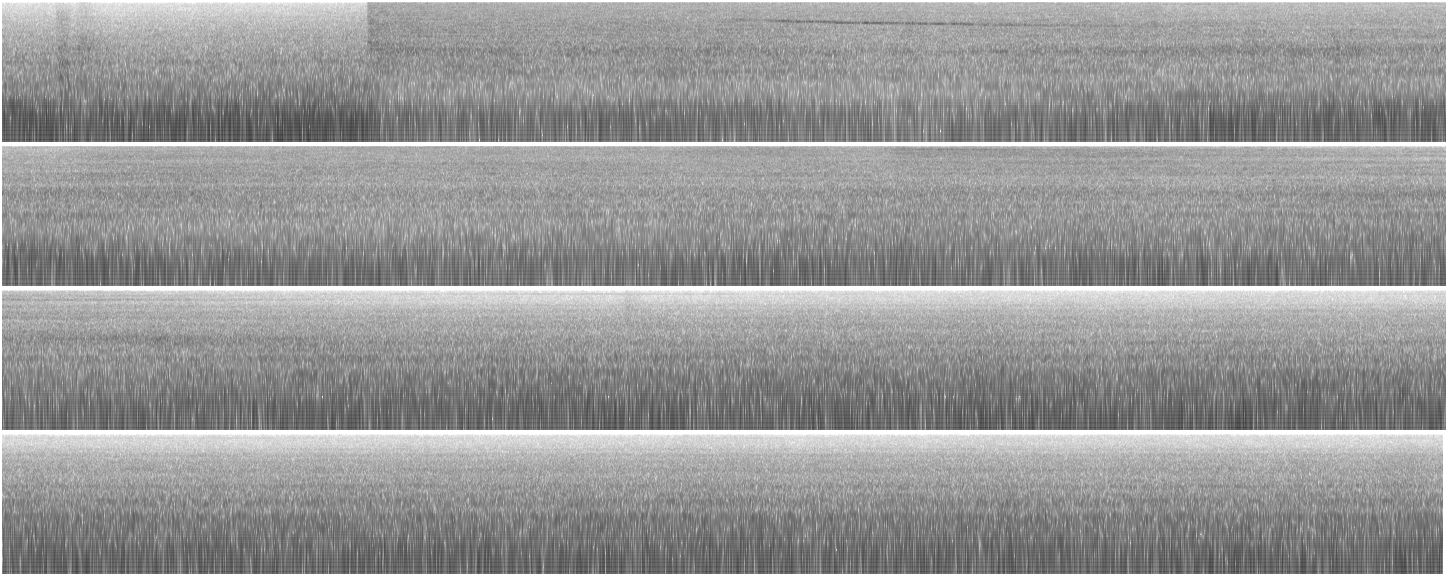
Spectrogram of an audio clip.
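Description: Passenger train coaches rolling past and pulling away: a steady rolling noise of wheels on the rails, with a brief falling wheel squeal about four seconds in.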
